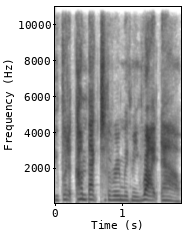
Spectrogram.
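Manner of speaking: loud shout. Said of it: "he's just yelling at me".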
